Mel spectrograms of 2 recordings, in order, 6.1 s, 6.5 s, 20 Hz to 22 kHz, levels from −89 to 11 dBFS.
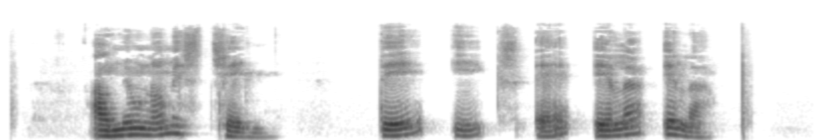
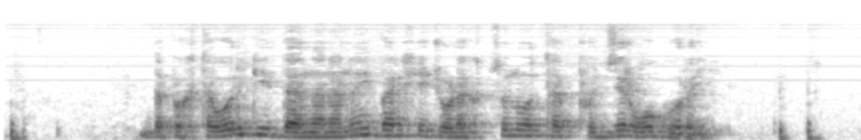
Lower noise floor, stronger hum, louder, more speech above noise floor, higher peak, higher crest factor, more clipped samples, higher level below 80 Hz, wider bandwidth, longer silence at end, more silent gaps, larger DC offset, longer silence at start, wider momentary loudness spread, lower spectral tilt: first, -73 dBFS vs -65 dBFS; neither; first, -22 LUFS vs -26 LUFS; first, 52 dB vs 40 dB; first, 0 dBFS vs -8 dBFS; about the same, 22 dB vs 18 dB; neither; second, -70 dBFS vs -52 dBFS; about the same, 11.5 kHz vs 11 kHz; first, 0.8 s vs 0.3 s; neither; neither; first, 0.7 s vs 0.05 s; about the same, 18 LU vs 17 LU; second, -5.5 dB/octave vs -8 dB/octave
